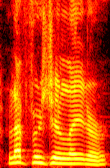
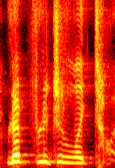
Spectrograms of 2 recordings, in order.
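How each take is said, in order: First: "refrigerator" with t voiced into an r sound; voiced flapped T. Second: "refrigerator" slowly, with a crisp unvoiced t; British full articulation. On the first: Teacher demonstrating for the class, T voiced as R. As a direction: soften the t in "refrigerator" to an r-like flap. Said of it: "T 발음을 다 R로 유성만 시켜보십시오". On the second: Teacher showing how British speakers say it, fully articulated. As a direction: sound out every consonant of "refrigerator", t kept hard. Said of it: "유성만 시키지 않고 다 얘기합니다". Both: Shown as a demonstration.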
